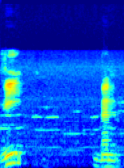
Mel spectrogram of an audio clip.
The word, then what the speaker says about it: women: It should be pronounced as we men.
